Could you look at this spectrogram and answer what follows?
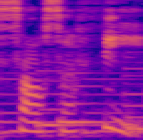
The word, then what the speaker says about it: salsify: Now, I usually call it Salsify, but the actual name is Salsify. So I don't want to tell you the wrong thing. I was corrected on one episode because I was using a common pronunciation that's here, but that pronunciation is incorrect. It's actually Salsify, not Salsify, no matter what it looks like.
